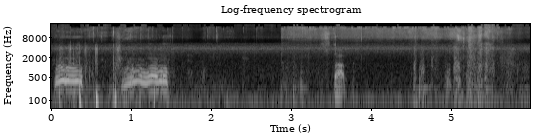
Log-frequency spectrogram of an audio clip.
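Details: Goat making odd noises: two loud, tremulous bleats open the recording, the second rising and wobbling, followed by quiet background, a short grunt and faint rustling.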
